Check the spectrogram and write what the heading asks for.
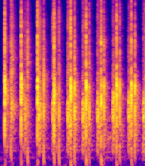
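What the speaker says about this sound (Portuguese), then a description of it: "uma salva de palmas para o Fernando" A studio audience gives a burst of applause to welcome a guest onto a Brazilian football podcast, with steady rhythmic clapping close by and no talk over it.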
